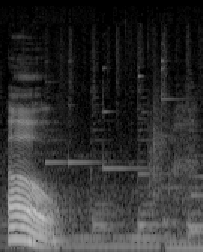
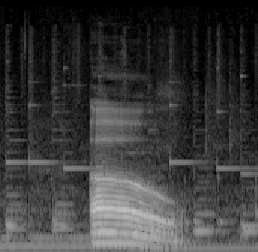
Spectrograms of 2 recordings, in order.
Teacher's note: again oh now i'll do it again but very slowly so you can hear how i slide from the first vowel sound to the second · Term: diphthong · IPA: /əʊ/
